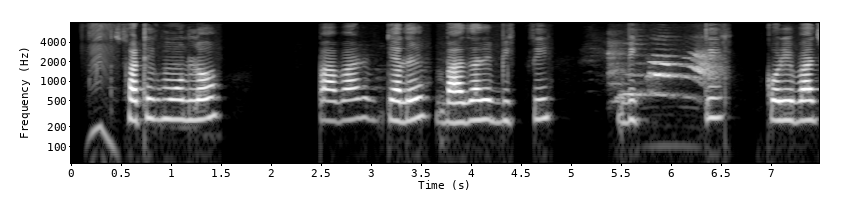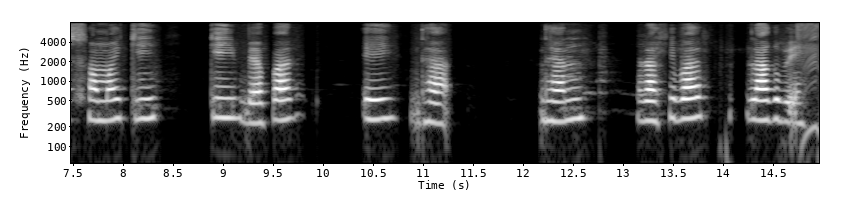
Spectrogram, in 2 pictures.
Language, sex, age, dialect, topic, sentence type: Bengali, female, 25-30, Rajbangshi, agriculture, question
